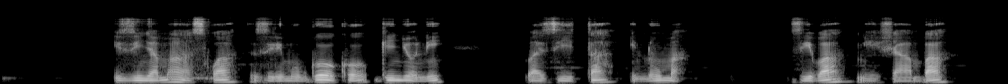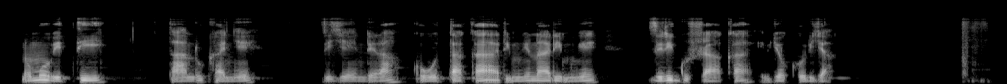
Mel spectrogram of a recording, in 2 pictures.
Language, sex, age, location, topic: Kinyarwanda, male, 18-24, Musanze, agriculture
